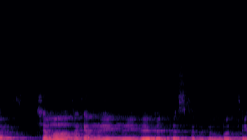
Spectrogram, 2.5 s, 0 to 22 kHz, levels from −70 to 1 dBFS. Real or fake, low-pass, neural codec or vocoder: real; 19.8 kHz; none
